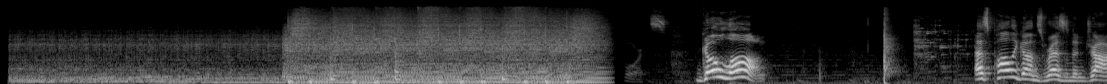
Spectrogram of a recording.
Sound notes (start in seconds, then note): 9.0 glass breaking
